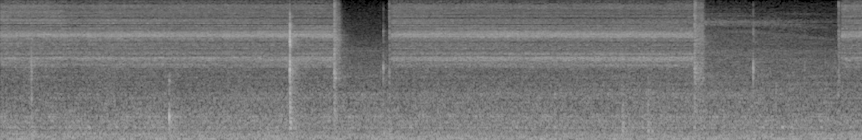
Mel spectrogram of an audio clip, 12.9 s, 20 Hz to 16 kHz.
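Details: Audi B5 S4 twin-turbo, engine off, boost leak test with compressed air: steady high-pitched hiss with a few clicks as air escapes from the boost piping; leak suspected at a lower charge coupler.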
